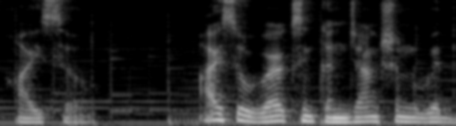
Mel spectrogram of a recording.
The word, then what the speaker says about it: ISO: introduce you to iso it is properly pronounced as iso iso works in conjunction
